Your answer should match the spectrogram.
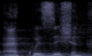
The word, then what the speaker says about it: acquisition: Acquisition. Diferente do português, onde falamos aquisição. Ah, no inglês tem esse som de u. O i, o U e o I são pronunciáveis. Aquele o U não é mudo.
